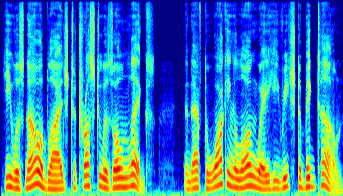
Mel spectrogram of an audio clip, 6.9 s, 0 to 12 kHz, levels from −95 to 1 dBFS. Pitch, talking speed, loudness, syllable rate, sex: 150 Hz, 185 wpm, -15 LUFS, 4.2 syllables/s, male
